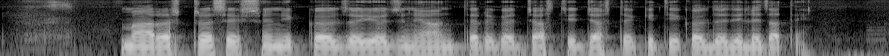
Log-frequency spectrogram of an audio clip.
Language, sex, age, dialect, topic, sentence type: Marathi, male, 18-24, Standard Marathi, banking, question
